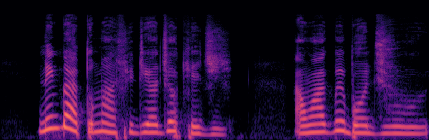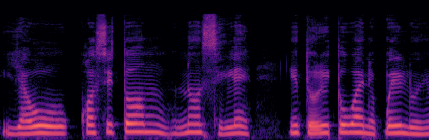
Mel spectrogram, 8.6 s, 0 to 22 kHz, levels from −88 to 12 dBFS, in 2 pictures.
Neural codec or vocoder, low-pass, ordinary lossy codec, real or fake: codec, 44.1 kHz, 3.4 kbps, Pupu-Codec; 14.4 kHz; none; fake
